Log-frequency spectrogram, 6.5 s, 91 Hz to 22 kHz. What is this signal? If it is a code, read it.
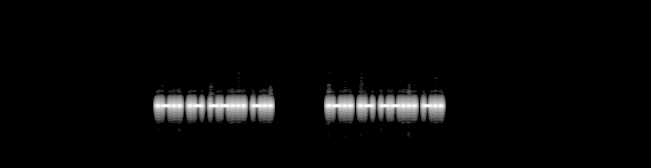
Morse code, heard as a keyed tone, about 43 wpm, 700 Hz. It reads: LA7D LA7D
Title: DXCC-100 Call Signs - 4 Characters - Repeated 2x - 45wpm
